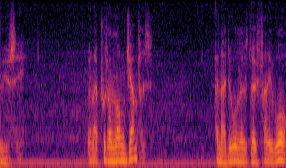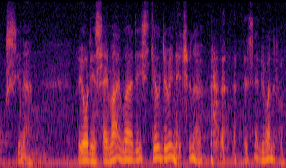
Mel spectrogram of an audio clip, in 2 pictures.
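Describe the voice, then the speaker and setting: Older male performer, gravelly, warm reminiscing interviewee. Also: medium pitch, slight background noise, low-quality recording. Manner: fond, reminiscing, peppered with "you know". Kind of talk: reflective interview.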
